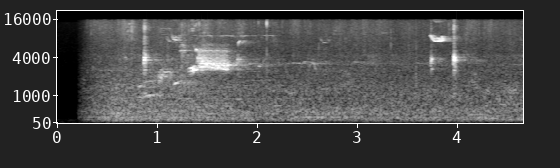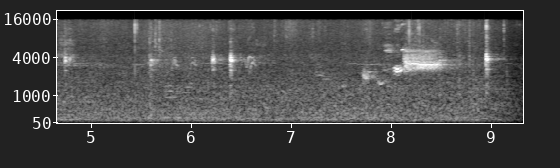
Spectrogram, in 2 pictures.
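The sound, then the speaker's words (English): A red-winged blackbird sings its bright, buzzy trill twice, near the start and again near the end, over a steady wash of outdoor ambience with faint chirps from other birds. “There it is, and I couldn't have told you, except I have it on this piece of paper in front of me, that that's the red-winged blackbird.”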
